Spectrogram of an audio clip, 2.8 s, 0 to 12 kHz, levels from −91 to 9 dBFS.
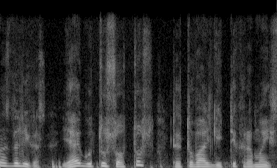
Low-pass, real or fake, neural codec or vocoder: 10.8 kHz; real; none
